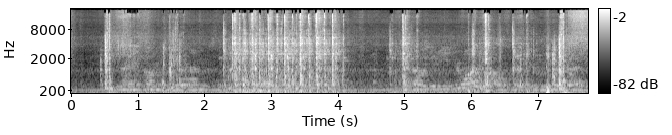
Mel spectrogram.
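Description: A sewing machine bastes a Lindsport backpack in several short, rattling bursts with pauses between, close by, with a steady hum underneath.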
